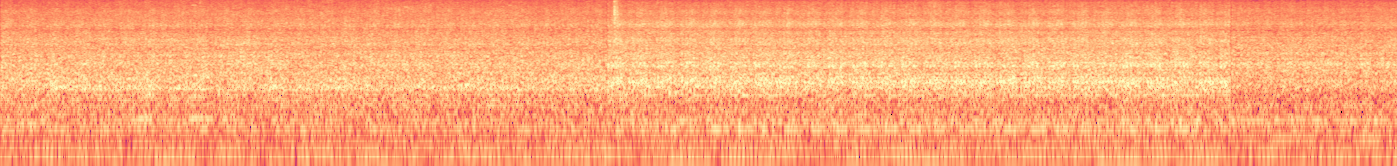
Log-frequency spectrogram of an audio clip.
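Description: Diesel engines of fire engines running at idle: a steady low rumble.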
